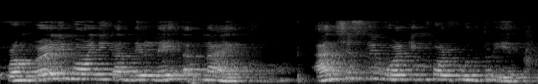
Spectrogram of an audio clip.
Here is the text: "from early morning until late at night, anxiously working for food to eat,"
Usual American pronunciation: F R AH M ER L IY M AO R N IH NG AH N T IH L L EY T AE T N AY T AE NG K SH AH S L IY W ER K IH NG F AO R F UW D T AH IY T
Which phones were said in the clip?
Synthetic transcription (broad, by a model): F R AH M ER L IY M AO R N IH NG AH N T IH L L EY T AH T N AY T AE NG SH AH S L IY W ER K IH NG F AO R F UW D T AH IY T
